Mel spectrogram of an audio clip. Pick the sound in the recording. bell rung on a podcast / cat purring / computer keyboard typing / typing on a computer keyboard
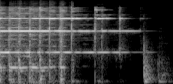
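bell rung on a podcast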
